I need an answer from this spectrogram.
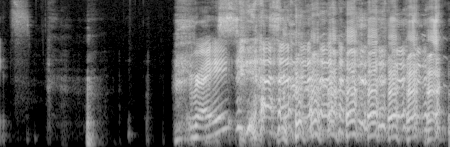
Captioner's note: laughs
